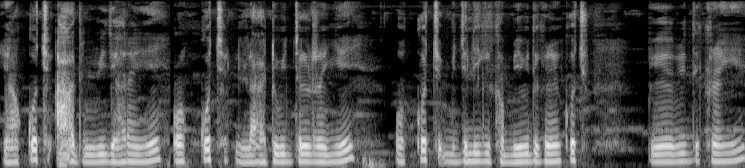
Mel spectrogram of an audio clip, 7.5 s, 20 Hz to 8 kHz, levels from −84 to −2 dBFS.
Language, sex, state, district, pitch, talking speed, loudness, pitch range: Hindi, male, Uttar Pradesh, Hamirpur, 140 Hz, 225 wpm, -19 LUFS, 135-150 Hz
